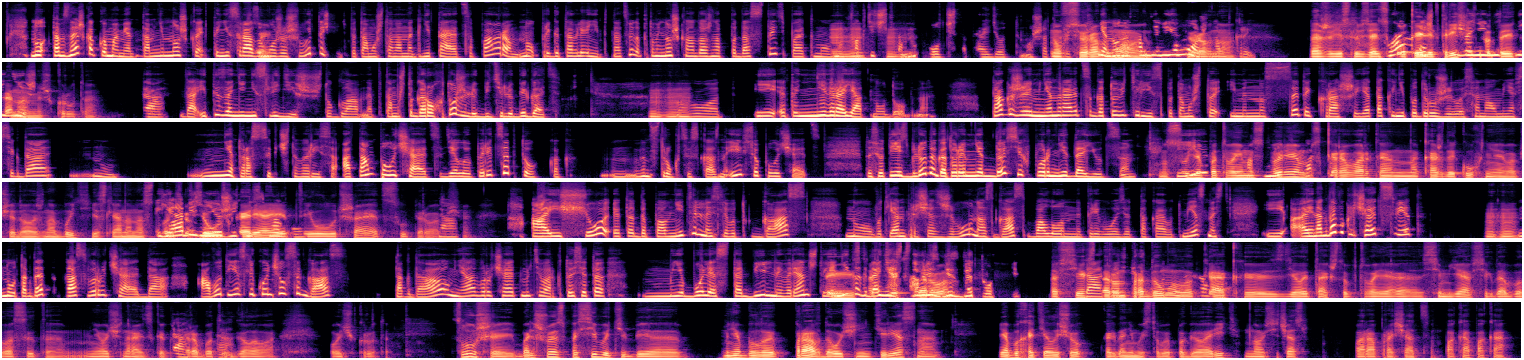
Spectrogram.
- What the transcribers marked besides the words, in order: other background noise; stressed: "невероятно"; "кашей" said as "крашей"; tapping; laughing while speaking: "не оставлюсь"; "останусь" said as "оставлюсь"
- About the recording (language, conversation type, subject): Russian, podcast, Как вы пришли к кулинарии и какие блюда стали вашими любимыми?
